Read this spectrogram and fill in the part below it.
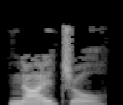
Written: Nigel

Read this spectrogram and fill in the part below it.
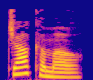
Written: giacomo

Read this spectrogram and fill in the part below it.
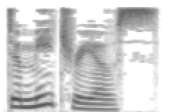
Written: demetrios

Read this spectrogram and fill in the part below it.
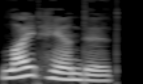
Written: light-handed

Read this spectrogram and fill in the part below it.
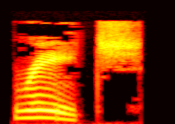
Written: rach

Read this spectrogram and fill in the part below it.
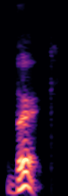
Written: burk

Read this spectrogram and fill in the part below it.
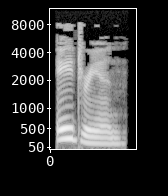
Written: adrian

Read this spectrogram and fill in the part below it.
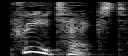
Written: pretext

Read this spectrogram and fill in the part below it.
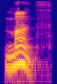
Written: month

